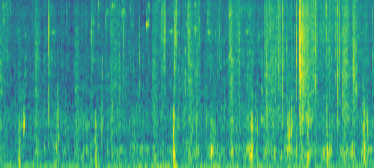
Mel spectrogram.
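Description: Hooves of a young horse walking around during a warm-up, irregular soft clip-clop footfalls at moderate distance with light background noise.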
